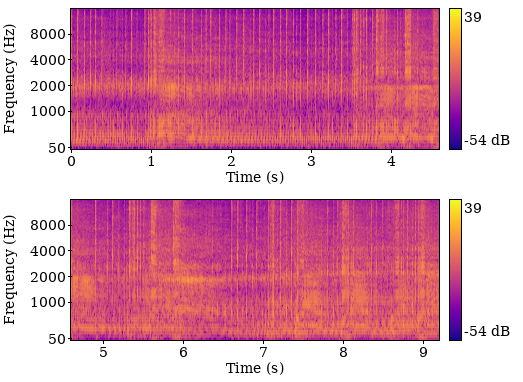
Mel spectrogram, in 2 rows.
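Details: Peugeot 103 moped with 70cc full Malossi kit, first start: two-stroke revs up and falls back unevenly, hunting instead of holding steady speed; running poorly, owner suspects ignition timing is off.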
